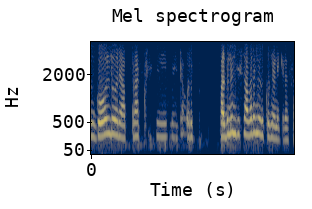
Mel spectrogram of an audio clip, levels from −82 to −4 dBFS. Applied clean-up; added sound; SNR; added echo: none; none; none; none.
